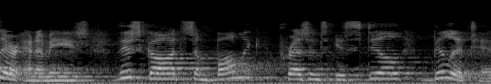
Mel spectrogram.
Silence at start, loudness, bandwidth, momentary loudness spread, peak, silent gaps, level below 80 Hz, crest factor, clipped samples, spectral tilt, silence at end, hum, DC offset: 0 s; -27 LUFS; 8 kHz; 9 LU; -10 dBFS; none; -46 dBFS; 16 dB; under 0.1%; -5 dB/octave; 0 s; none; under 0.1%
